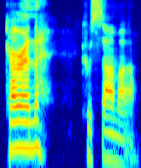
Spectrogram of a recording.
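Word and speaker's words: Karyn Kusama: mentioning for mine the 2016's The Invitation with Karen Kusama.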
